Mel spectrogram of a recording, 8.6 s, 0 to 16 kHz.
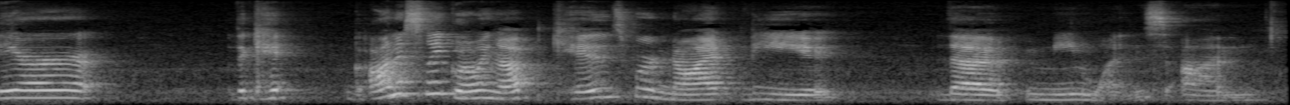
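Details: Adult woman, age 32, stuttering since childhood, persisting despite speech therapy including an intensive 12-day program attended three times; stuttering.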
